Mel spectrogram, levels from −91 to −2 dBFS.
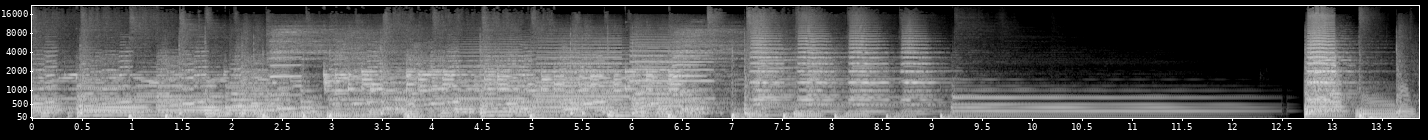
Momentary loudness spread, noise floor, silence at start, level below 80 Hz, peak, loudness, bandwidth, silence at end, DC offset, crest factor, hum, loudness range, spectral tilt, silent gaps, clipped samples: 17 LU; -52 dBFS; 0 s; -34 dBFS; 0 dBFS; -18 LUFS; over 20 kHz; 0 s; under 0.1%; 20 dB; none; 11 LU; -4 dB/octave; none; under 0.1%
